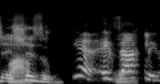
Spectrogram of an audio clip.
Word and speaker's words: Shih Tzu: But there's so now that fast forward a million years later with my Shih Tzu.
